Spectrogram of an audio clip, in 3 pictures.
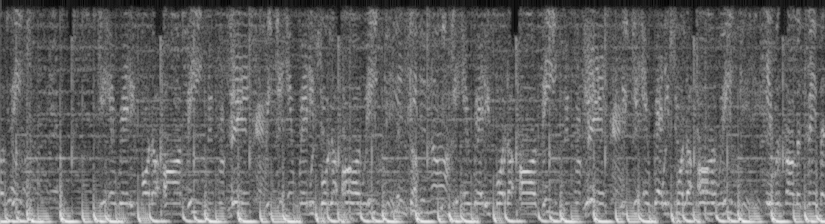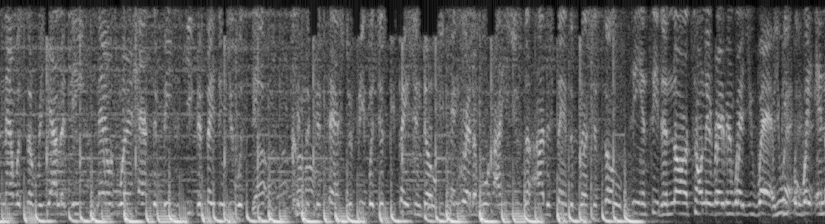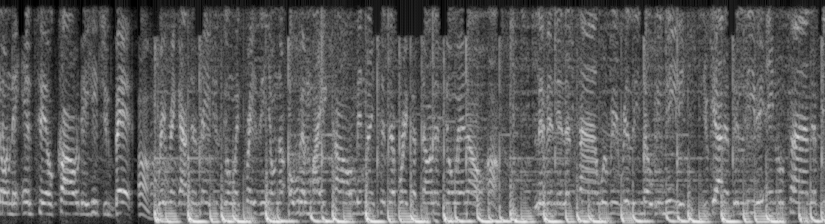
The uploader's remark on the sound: TNTSuperfantastic Conference Call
